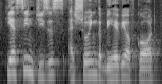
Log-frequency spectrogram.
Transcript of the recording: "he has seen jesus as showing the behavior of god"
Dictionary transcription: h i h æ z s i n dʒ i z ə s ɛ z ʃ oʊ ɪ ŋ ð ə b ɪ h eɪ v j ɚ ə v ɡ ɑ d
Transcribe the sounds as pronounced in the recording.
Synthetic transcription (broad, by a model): h i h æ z s i n dʒ i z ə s ɛ z ʃ oʊ ɪ ŋ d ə b ɪ h eɪ v j ɚ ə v ɡ ɑ d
